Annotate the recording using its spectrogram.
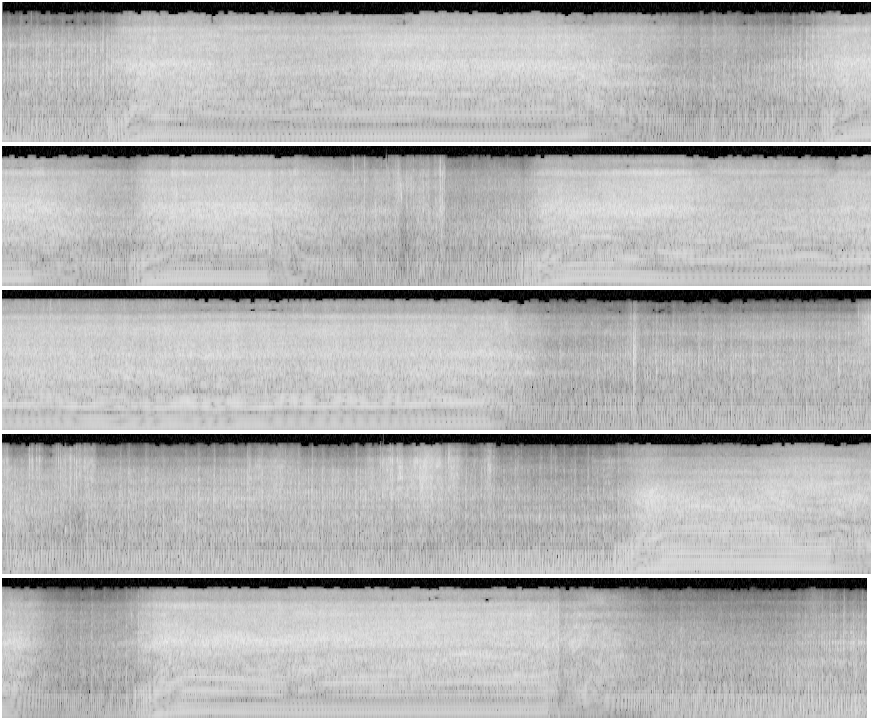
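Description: Stihl top-handle chainsaw revving from idle to full throttle in repeated bursts as it cuts through pine limbs. The longest cut runs about six seconds in the middle, the engine's pitch sagging under the load; the saw then idles for several seconds before two more bursts near the end.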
